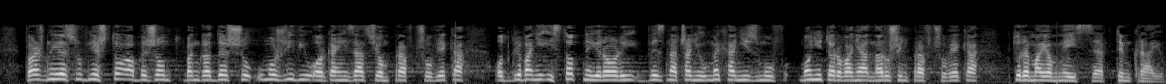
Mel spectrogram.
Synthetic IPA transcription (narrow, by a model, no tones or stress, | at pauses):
vaʐnɛjɛst̪ɾuvɲɛʂt̪ɔabɘʐɔnd̪baŋɡlad̪ɛʂuʔumɔʐlʲivʲiwɔɾɡaɲizat̪sʲjɔ̃w̃pɾaft͡ʂwɔvʲjɛka | ɔd̪ɡɾɘvaɲɛist̪ɔt̪̚nɛjɾɔlʲivːɘznat͡ʂɛɲumɛxaɲizmufmɔɲit̪ɔɾɔvaɲanaɾuʂɛɲpɾaft͡ʂwɔvʲjɛka | kt̪uɾɛmajɔ̃w̃mʲjejst̪sɛft̪ɘmkɾaju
